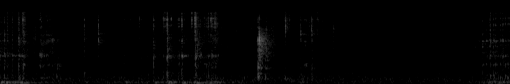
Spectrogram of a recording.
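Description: A solid green bar of soap held in the hand is carved with a utility knife blade, shaving it into flakes. A series of quiet, dry, bright scraping and crackling cuts is heard, with a short pause near the end before the shaving starts again.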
